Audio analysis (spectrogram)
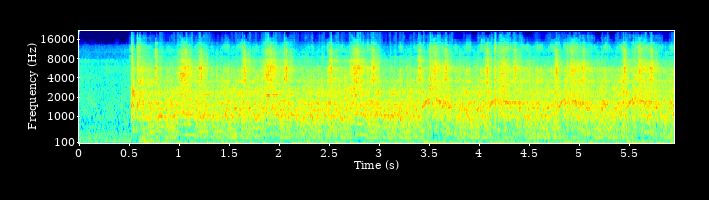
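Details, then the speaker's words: Old John Deere 3130 diesel tractor, first start after sitting, cold; catches and runs with an uneven, lumpy beat, seemingly firing on only about three cylinders, suspected to need heat. Rough running, misfire. "It's only on like 3 at the minute. Sounds like it needs a bit of heat."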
